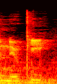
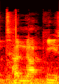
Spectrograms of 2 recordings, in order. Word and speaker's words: Tanooki: around up there yeah they could have at least spelled at EEE to force the pronunciation like they did with the Tanooki suit the game of the two O's so we go to new key instead of tanake suit like we have no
